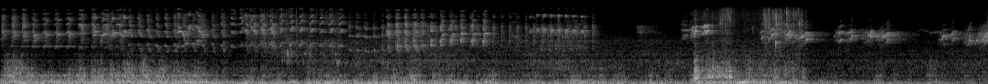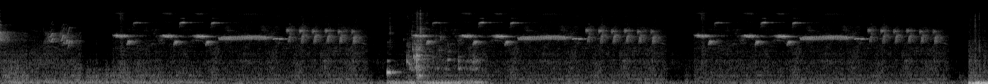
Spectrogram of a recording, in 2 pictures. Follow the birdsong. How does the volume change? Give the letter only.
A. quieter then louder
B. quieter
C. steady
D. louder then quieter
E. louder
C.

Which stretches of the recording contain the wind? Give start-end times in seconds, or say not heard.
0.0-19.7.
